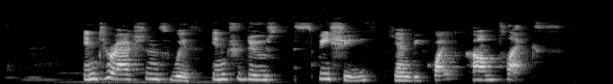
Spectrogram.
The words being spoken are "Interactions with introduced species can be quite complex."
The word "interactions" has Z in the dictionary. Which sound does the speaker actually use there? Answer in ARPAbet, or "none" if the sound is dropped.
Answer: Z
